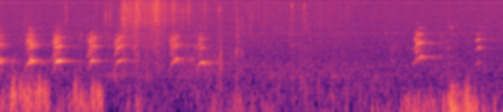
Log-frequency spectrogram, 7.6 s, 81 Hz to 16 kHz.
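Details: Podenco Andaluz, 3 December 2011: a quick run of sharp, ringing yelps over the first three seconds, a quiet pause, then another short burst of yelps near the end.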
